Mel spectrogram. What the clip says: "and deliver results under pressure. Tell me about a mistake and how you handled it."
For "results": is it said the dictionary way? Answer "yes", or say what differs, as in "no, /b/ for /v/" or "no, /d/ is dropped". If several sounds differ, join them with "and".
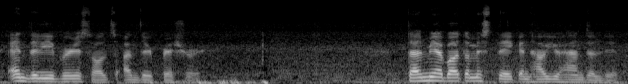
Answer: no, /s/ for /z/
